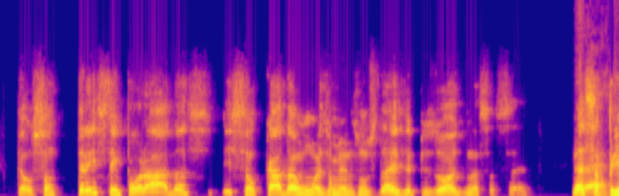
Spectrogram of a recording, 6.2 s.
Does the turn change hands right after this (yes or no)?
yes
